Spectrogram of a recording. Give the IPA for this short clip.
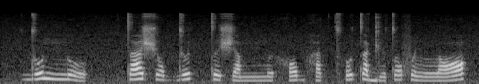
d o nː o | t a ʃ ɔ b d ɵ tː ə ʃ a mː ɵ h ɔ b h a t t͡sʼ o t a ɡʲ ɵ t ɔ f ə lː ɒ

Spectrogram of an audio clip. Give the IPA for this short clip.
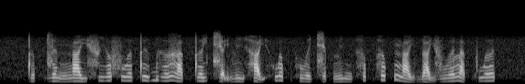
t̪ ə˨˩ p̚ z ə˧˩ n ŋ a˨˩ j f i˨˦ ə̯ f u˨˦ ə̯ t̪ ɨ˨˦ ɓ ɨ˨˦ ə̯ ɣ a˨˩ t̚ t̪ ə˧ j t͡ɕ a̰˧˨ j l i˧˩ h a̰˧˨ j h w ə˦˥ p̚ h u˨˩ ə̯ t͡ɕ a˨˩ t̚ l i˧˩ ŋ h ə˦˥ p̚ h ə˦˥ p̚ ŋ a˧˩ j ɗ a̰˧˨ j v u˨˦ ə̯ l a˨˩ t̚ k w əː˦˥ t̚

